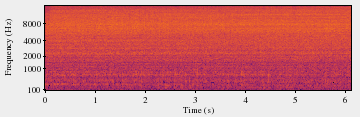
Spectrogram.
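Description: Kitchen faucet running a steady stream of warm water into a stainless steel pot in the sink, the pot filling toward halfway.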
